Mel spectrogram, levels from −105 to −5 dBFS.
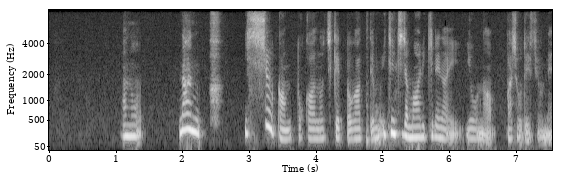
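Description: From 2.39 to 2.62 s a second, fainter voice surfaces under the speech, roughly 10 dB down, most likely the other side's voice leaking through past an incomplete echo canceller.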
